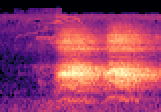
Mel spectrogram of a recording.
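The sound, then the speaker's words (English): Crows cawing: two harsh, drawn-out caws follow one another, fairly faint, over a quiet background hiss. “And you can't wait for the world to be totally quiet, as the crows are telling you right now.”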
